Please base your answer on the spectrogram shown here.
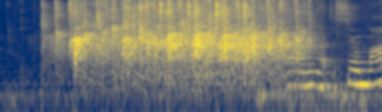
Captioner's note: audience applauding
